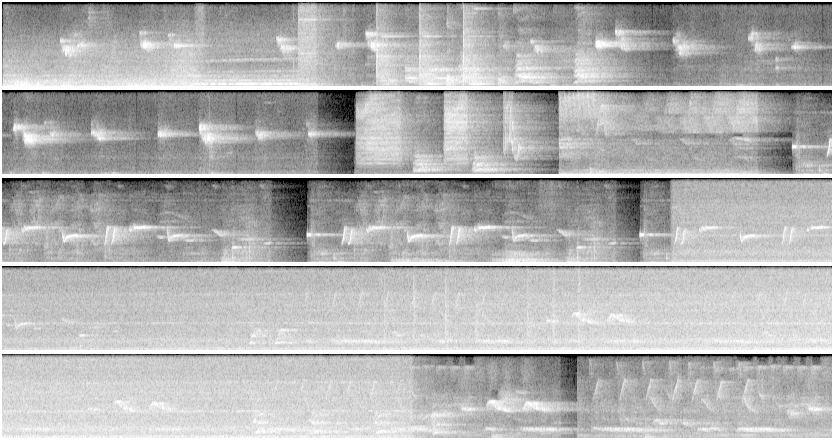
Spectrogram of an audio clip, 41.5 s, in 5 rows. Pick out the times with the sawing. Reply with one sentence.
The sawing can't be heard in this clip.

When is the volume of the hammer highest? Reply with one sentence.
The volume of the hammer peaks at 4 seconds.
